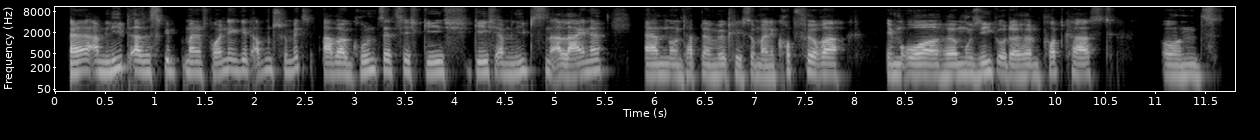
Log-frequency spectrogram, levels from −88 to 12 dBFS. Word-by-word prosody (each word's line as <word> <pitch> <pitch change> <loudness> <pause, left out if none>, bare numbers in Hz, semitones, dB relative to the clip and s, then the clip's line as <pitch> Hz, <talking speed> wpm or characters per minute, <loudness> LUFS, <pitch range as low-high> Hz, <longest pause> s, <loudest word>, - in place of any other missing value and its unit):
Äh, 155 +4 +8
am 155 -2 +3
lieb 185 +7 -1
also, 155 -1 +5
es 155 - -7
gibt 160 -2 -6
meine 150 -1 0
Freundin 165 +5 -2
geht 170 0 -5
ab - - -3
und 175 -3 -7
zu 160 - -8
mit, 195 +5 -9
aber 140 -1 +5
grundsätzlich 160 +1 -4
gehe 145 +1 -1
ich 150 +1 -8
gehe 150 -1 0
ich 145 - -4
am 140 - -3
liebsten 160 +3 -7
alleine, 135 +8 +4 0.4
ähm, 130 0 +2
und 125 0 -4
habe 130 - -4
dann 125 -2 -3
wirklich 125 0 -5
so 130 - -5
meine 115 -1 -1
Kopfhörer 135 -2 +2 0.4
im 130 0 -3
Ohr, 130 -1 +5
höre 125 +1 +3
Musik 135 +3 -3
oder 125 -3 +1
höre 130 - +1
'n 125 - -10
Podcast 135 -1 0 0.4
und 125 -1 -5
140 Hz, 200 wpm, -24 LUFS, 130-155 Hz, 0.4 s, Äh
